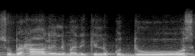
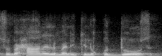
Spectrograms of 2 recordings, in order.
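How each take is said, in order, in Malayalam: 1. ഈ വാക്യം ശബ്ദമുയർത്തി നീട്ടിയാണ് പറയുന്നത്. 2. ഈ വാക്യം സാധാരണ ദൈർഘ്യത്തിലും സാധാരണ ശബ്ദത്തിലുമാണ് പറയുന്നത്.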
